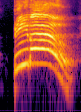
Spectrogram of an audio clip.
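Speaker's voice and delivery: high, loud sudden yell carrying far. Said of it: "someone just out of nowhere yells".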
